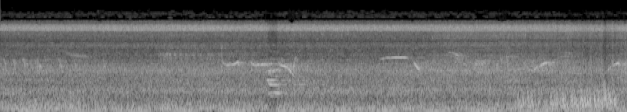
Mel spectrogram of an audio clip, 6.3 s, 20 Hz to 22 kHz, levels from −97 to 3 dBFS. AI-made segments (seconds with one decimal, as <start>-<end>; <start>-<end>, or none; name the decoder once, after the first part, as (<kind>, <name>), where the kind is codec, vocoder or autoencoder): 2.1-3.4 (vocoder, BigVGAN v2)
